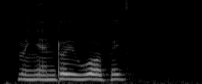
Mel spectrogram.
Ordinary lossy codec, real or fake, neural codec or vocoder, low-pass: none; real; none; none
